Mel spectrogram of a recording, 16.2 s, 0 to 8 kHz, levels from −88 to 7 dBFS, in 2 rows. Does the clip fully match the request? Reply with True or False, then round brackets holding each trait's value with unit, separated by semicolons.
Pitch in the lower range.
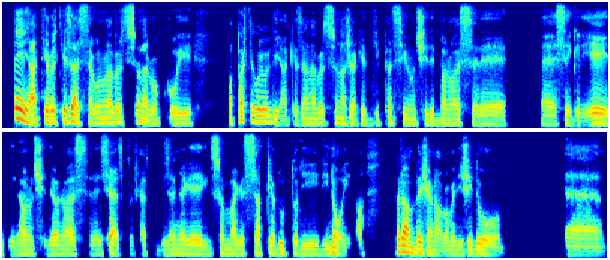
True (110 Hz)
